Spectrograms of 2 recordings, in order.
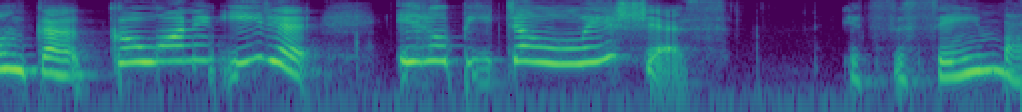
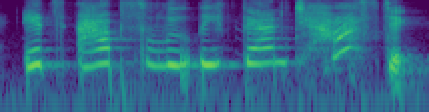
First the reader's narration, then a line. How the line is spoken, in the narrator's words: gasped Grandpa Joe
